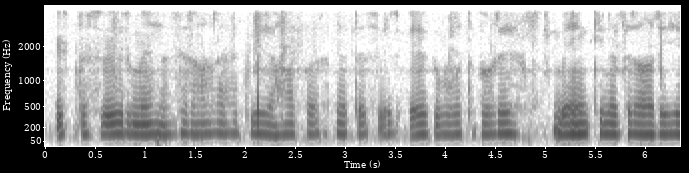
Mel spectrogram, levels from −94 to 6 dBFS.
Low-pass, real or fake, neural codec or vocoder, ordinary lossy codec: 3.6 kHz; real; none; none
